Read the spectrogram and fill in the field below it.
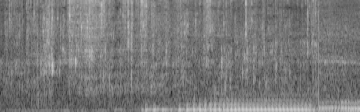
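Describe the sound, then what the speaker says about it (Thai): Peeled guavas are rinsed in clean water, a close gushing trickle and splash that swells louder and steadier partway through before easing slightly. "หลังจากที่ปอกแล้วก็นำมาล้างน้ำสะอาดครับเพื่อนครับ"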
